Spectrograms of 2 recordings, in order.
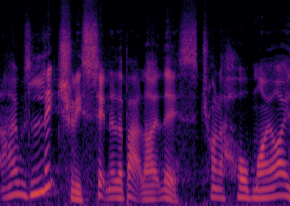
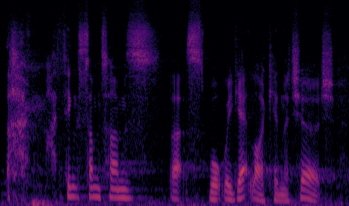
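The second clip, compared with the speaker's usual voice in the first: whisper; 6 dB quieter than usual. Real, not acted. Confiding aside to congregation.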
